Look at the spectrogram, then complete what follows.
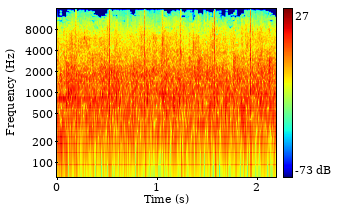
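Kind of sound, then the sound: crowd, audience clapping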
